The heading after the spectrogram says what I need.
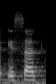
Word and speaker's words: ishq: उसमें ISAK word आया, because ishq is pronounced as ISAK in the neighboring areas in the, you know, Purabiya Bhasha here.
